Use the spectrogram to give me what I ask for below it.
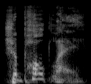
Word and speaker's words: Chipotle: Is it the L-E at the end? Because some people pronounce it the other way. I agree. It's Chipotle.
